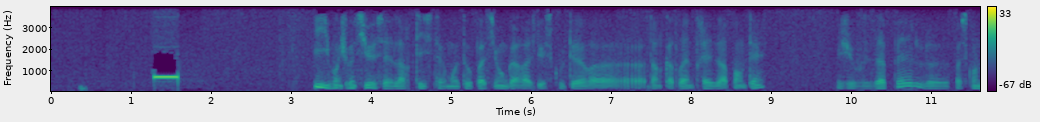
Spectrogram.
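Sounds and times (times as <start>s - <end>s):
voicemail beep tone: 1.3s - 1.6s
speech: 3.3s - 9.0s, 9.8s - 11.6s.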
